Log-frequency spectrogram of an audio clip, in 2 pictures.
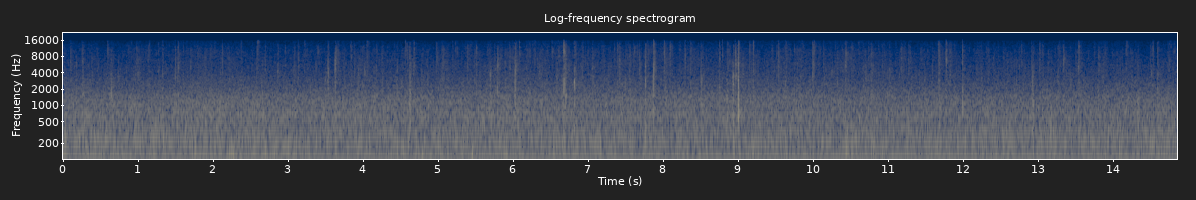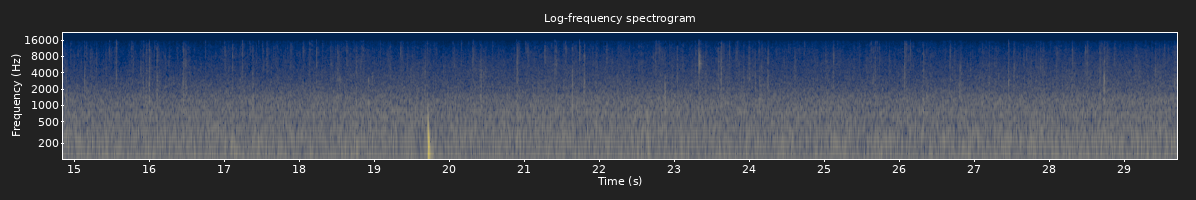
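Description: Light rain falling steadily, with scattered drops ticking. One loud, low thump stands out about two-thirds of the way through.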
